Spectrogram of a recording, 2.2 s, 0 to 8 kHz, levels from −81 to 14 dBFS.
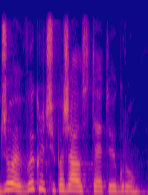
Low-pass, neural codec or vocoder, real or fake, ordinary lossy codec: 7.2 kHz; none; real; none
